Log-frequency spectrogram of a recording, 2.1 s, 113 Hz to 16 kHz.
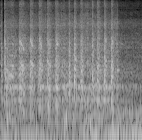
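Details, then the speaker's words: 2003 Toyota Corolla XLi, no-start after clutch plates were installed, weak battery boosted from a tractor: quick cranking at about five beats a second, briefly catches on petrol poured into the intake, then dies; mechanic says the fuel pump is faulty. "بس اتنا ایک petrol تھا جتنا جو ہے نا جل گیا اپ پیٹرول بھی ڈالیں اور ہلکی جو ہے نا ریس بھی دیں اس کو"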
